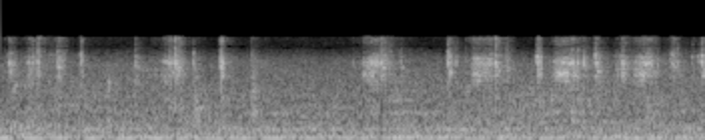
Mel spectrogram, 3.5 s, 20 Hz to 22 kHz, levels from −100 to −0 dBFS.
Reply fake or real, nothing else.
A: real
